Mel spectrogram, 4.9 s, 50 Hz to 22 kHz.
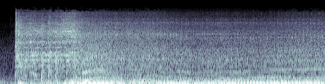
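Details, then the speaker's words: Stock BMW N54 after a compression test and misfire work, ignition reassembled and fuel pump reconnected. Cranks briefly, catches cleanly and settles into a smooth, even idle and revs; normal start and idle. "it feels clean man like it's not it's really smooth"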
